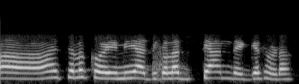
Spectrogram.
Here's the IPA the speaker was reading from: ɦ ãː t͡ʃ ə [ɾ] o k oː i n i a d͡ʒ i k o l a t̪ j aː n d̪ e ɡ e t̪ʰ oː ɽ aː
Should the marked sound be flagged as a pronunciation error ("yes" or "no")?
yes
